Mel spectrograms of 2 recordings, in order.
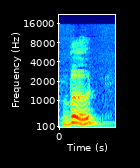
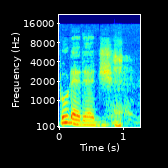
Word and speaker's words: Buttigieg: And they said, Buttigieg, the word edge. That's the way it's pronounced, Buttigieg.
